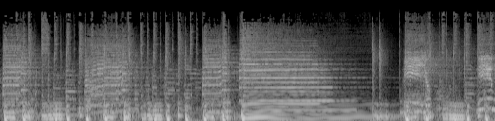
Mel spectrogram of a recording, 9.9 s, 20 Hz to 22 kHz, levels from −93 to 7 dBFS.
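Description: Overlap-add ripple runs from start to finish: the sound was split into windowed frames and rejoined with overlaps that don't sum to constant gain, so level dips about 6 dB once per frame, around 300 times a second, giving a metallic buzz with extra tones around each note.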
